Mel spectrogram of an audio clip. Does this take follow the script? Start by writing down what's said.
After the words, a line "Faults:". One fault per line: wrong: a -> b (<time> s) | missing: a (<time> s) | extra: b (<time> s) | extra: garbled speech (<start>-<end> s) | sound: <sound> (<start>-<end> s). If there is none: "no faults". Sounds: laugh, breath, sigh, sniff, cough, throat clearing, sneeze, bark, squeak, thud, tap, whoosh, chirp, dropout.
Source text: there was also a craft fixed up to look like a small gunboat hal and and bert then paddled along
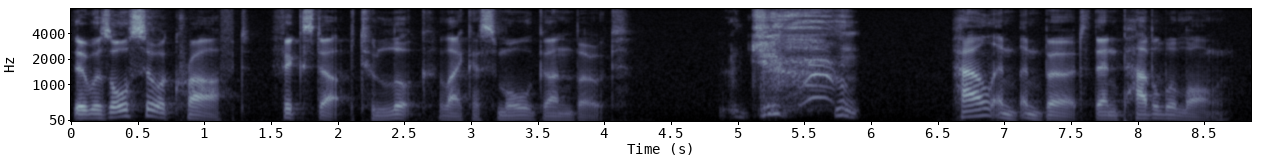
there was also a craft fixed up to look like a small gunboat hal and and bert then paddled along
Faults:
sound: sneeze (4.9-5.9 s)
